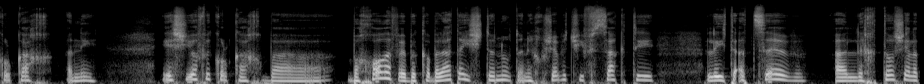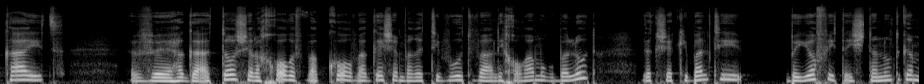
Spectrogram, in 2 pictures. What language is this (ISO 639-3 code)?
heb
